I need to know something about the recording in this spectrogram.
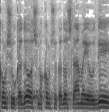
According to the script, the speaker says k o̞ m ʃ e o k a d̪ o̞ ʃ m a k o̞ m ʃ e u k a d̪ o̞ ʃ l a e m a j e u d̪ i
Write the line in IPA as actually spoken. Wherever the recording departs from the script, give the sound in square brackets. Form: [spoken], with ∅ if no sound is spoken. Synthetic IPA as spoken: k o̞ m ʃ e [u] k a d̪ o̞ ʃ m a k o̞ m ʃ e u k a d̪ o̞ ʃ l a [a] m a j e u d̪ i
